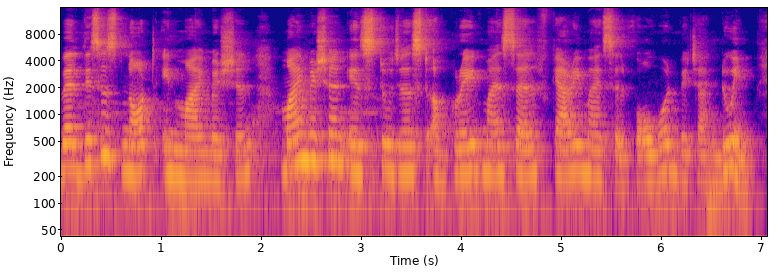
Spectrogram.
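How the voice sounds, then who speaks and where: A woman with a Bengali accent speaks at a moderate pace and medium pitch, with audible room echo around her. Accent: Indian English, Bengali. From India, West Bengal. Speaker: English teacher, YouTuber. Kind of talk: personal story monologue. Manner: hesitant, many fillers.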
